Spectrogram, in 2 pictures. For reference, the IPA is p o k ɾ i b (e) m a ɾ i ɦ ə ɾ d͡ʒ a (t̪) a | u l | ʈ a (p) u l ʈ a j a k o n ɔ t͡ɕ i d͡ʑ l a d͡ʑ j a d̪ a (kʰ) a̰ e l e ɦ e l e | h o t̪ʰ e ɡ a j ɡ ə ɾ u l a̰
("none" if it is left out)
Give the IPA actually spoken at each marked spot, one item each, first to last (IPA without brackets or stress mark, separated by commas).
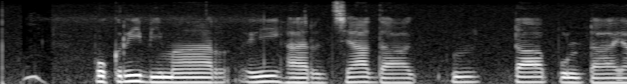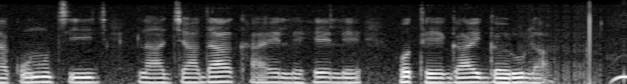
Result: i, d̪, p, kʰ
